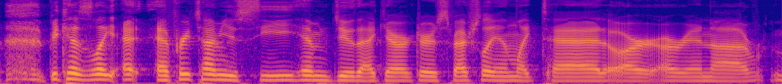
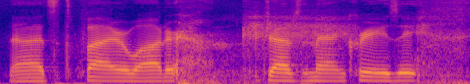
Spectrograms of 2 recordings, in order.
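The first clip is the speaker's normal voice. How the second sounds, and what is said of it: Imitates another person's voice. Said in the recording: “my Giovanni Ribisi impression ... you've nailed the”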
